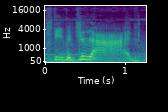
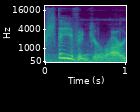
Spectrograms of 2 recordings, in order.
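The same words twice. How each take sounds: First: The name is said in a Fishtown accent. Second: The name is said in a standard accent. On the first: The speaker calls it wrong. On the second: The speaker calls it right. "anybody without a Fishtown dialect calls it Girard"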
